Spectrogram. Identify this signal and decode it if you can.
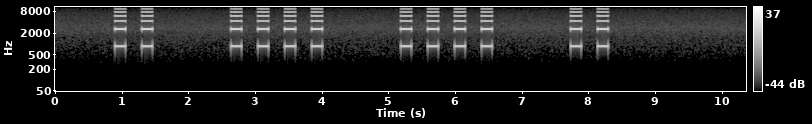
Beep code, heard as beeps from a small speaker, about 870 Hz. 2-4-4-2.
